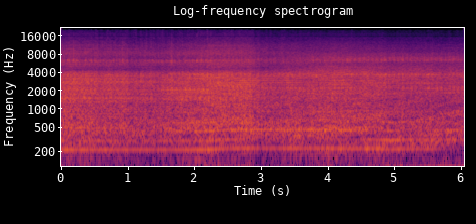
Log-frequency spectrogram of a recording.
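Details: 2019 Bobcat S450 skid steer diesel, 1,941 hours: steady low idle with an even hum and no knocks or misses; engine running smoothly.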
